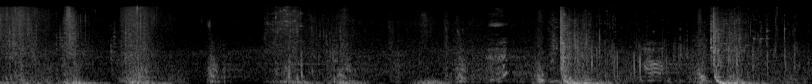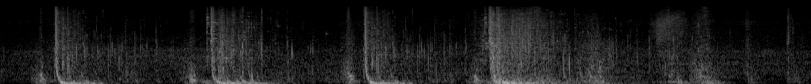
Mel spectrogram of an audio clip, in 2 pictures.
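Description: A pickaxe strikes rock with sharp, repeated clinks.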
